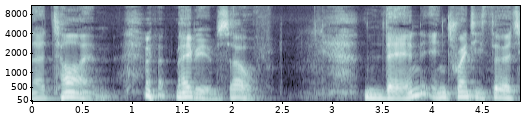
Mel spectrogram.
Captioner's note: laughing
